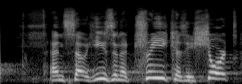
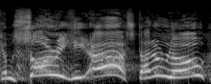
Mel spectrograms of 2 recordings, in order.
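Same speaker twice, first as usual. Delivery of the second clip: high-pitched, protesting apology; defensive bystander; 8 semitones higher than usual. Retold or imitated. Scolded bystander excusing himself to the other guy, defensive. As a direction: plead your excuse in a higher voice. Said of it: "one guy tells the other guy".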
